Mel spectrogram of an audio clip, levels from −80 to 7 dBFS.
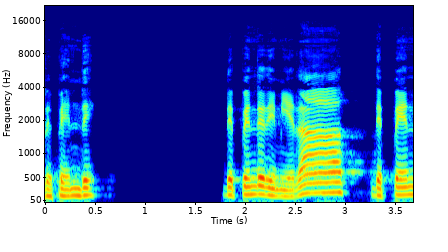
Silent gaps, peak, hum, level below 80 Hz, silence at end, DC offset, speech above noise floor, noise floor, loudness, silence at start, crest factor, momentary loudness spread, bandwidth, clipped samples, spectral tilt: none; -2 dBFS; none; -50 dBFS; 0 s; under 0.1%; over 76 dB; under -90 dBFS; -15 LUFS; 0 s; 16 dB; 8 LU; 11.5 kHz; under 0.1%; -7.5 dB/octave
